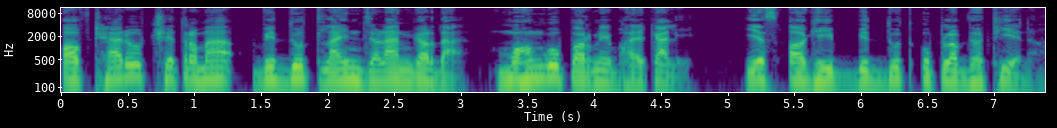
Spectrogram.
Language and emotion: Nepali, neutral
